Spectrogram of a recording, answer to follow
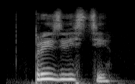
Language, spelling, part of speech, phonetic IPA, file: Russian, произвести, verb, [prəɪzvʲɪˈsʲtʲi], Ru-произвести.ogg
- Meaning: 1. to make, to carry out, to execute, to effect 2. to give birth 3. to produce 4. to promote 5. to cause, to produce, to create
